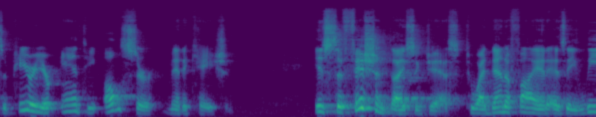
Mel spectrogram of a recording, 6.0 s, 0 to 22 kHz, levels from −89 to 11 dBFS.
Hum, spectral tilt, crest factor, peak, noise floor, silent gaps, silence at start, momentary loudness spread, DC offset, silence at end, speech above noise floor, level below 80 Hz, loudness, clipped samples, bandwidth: none; -3.5 dB/octave; 20 dB; -16 dBFS; -82 dBFS; none; 0 s; 14 LU; under 0.1%; 0 s; 46 dB; -78 dBFS; -36 LUFS; under 0.1%; 16 kHz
